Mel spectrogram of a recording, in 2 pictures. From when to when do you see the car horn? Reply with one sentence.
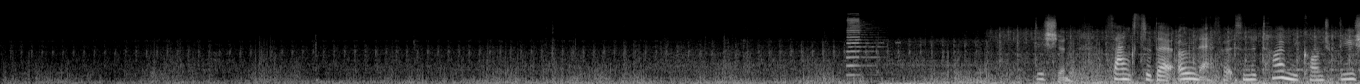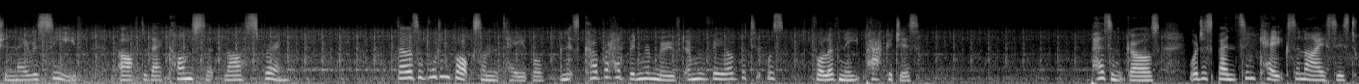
The car horn can be heard from 8.4 to 8.8 s.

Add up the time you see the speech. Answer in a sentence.
You can hear the speech for 14 seconds altogether.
